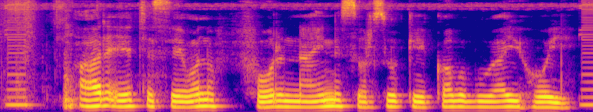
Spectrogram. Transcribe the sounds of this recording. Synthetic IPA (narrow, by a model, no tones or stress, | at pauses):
aɾet͡ʃseʋən | fʰoɾnaɪnsɔɾsokekɔbbuaiɦoi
